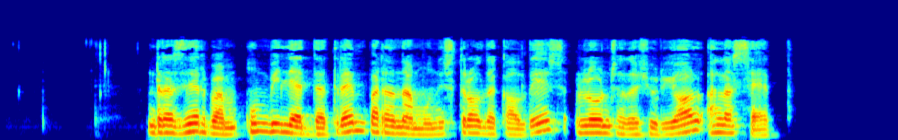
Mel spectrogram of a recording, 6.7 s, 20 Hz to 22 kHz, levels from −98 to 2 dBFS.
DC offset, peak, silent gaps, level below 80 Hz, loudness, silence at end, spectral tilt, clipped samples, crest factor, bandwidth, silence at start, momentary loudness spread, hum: under 0.1%; -2 dBFS; none; -58 dBFS; -17 LUFS; 1 s; -6.5 dB/octave; under 0.1%; 16 dB; 8.2 kHz; 1.1 s; 7 LU; none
